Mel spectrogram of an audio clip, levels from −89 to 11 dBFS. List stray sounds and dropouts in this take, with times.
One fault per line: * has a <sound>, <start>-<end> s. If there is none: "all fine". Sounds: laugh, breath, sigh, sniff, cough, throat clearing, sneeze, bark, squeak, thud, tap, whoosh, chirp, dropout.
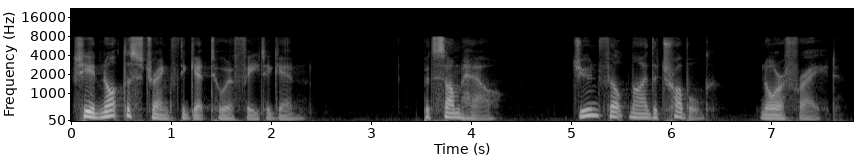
all fine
